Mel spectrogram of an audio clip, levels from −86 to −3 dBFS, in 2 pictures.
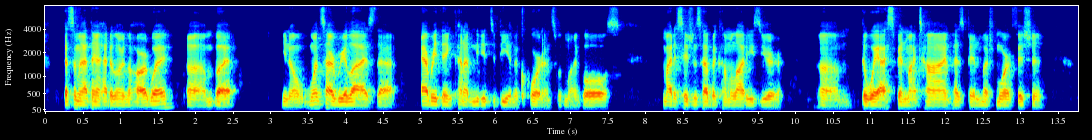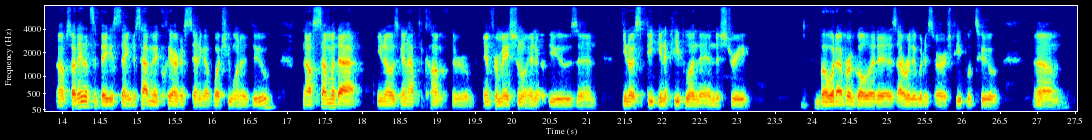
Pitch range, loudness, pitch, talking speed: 85-90 Hz, -24 LUFS, 90 Hz, 230 wpm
